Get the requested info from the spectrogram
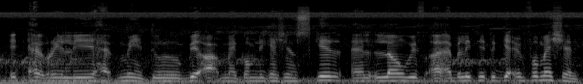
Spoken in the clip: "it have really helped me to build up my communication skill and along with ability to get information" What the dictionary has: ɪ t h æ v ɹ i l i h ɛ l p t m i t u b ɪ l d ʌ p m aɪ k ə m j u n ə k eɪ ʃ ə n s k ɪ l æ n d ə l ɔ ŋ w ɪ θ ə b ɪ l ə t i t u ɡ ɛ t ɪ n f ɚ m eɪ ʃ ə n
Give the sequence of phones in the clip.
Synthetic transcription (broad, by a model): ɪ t h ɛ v ɹ i l i h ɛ p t m i t u b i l ɑ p m aɪ k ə m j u n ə k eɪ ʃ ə n s k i l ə l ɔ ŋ w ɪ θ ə b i l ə t i t u ɡ ɛ t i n f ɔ m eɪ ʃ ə n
